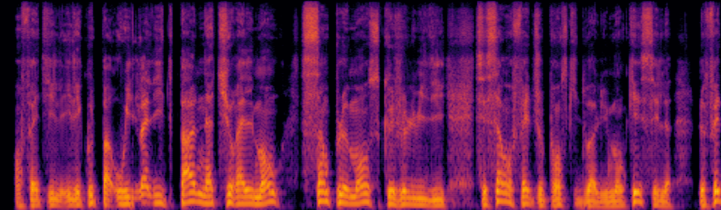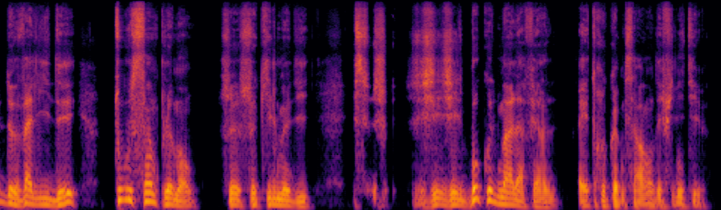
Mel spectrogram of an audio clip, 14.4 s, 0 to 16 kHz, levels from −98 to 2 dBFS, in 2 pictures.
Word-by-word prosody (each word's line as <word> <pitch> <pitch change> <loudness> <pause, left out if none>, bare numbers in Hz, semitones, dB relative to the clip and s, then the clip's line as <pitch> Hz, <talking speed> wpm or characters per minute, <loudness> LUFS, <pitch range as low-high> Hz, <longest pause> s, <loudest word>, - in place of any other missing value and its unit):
En 75 - -3
fait, 90 +3 -1
il 95 -4 0
il 95 +4 0
écoute 130 +6 -1
pas» - - +3
ou 115 0 +3
«Il 115 -2 -2
valide 130 -1 -2
pas 155 - +5
naturellement, 125 0 +2 0.2
simplement, 140 -4 +3
ce - - -4
que 115 - +2
je 110 - +2
lui 105 -2 0
dis». 90 +1 -1 0.3
C'est - - +1
ça 165 -1 +3
en - - 0
fait, 120 -1 0
je 95 - 0
pense, - - -1
qui 65 - -12
doit 85 +3 +1
lui 75 0 -3
manquer, 85 - +2
c'est 100 - -2
le 85 - -1 0.3
le 90 - +2
fait 165 - +4
de 130 -4 0
valider 105 +6 +1 0.4
tout 180 0 +3
simplement 110 - +2 0.2
ce 100 0 0
ce 105 - -2
qu'il 105 0 -2
me 90 -2 +3
dit. 75 +1 -5 0.4
Pss - - 0
ch - - -5 0.2
j'ai 105 +3 -1
j'ai 95 +1 +1
beaucoup 185 -1 +3
de 120 - -2
mal 105 -4 +2
à - - -1
faire 70 - -3 0.3
à - - +1
être - - -3
comme - - 0
ça - - -2
en 65 - -2
définitive. - - -5
110 Hz, 230 wpm, -24 LUFS, 90-135 Hz, 0.4 s, pas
